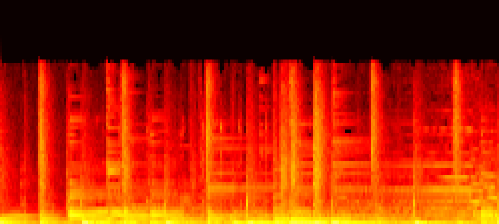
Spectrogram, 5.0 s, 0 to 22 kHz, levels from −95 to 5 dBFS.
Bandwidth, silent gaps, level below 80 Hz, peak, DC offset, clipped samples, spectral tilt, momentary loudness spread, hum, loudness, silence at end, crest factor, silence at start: 16 kHz; none; -22 dBFS; -4 dBFS; under 0.1%; under 0.1%; -5.5 dB/octave; 8 LU; none; -19 LUFS; 0 s; 12 dB; 0 s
